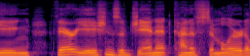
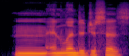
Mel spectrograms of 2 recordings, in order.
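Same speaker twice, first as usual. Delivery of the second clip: ordinary delivery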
